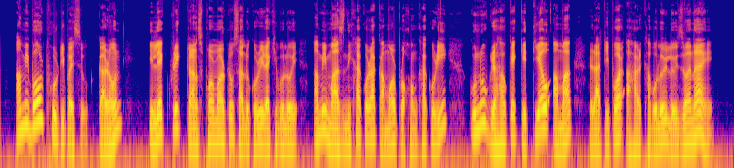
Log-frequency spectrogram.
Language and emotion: Assamese, happy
